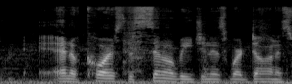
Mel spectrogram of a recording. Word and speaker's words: Sinnoh: Shinoe? That's how you say it? Sinnoh.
